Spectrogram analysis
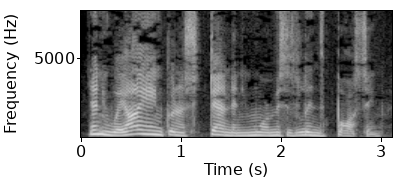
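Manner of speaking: ordinary delivery, nothing marked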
